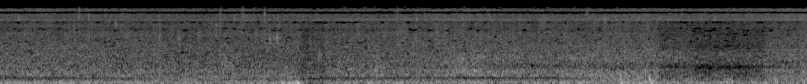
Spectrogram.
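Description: Heavy rain pouring steadily, a dense even hiss of a downpour on the street.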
